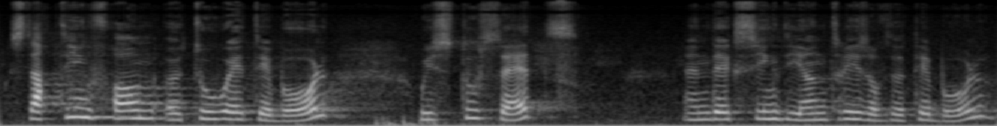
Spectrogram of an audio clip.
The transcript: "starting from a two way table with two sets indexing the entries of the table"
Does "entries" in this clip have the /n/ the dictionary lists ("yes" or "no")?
yes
